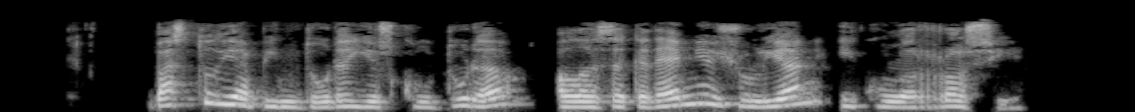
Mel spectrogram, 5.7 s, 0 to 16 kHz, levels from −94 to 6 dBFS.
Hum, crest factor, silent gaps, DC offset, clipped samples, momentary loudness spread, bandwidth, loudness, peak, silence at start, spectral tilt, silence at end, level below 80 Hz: none; 16 dB; 2.68-2.78 s; under 0.1%; under 0.1%; 7 LU; 8.4 kHz; -17 LUFS; -2 dBFS; 0.75 s; -4.5 dB/octave; 0.55 s; -58 dBFS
